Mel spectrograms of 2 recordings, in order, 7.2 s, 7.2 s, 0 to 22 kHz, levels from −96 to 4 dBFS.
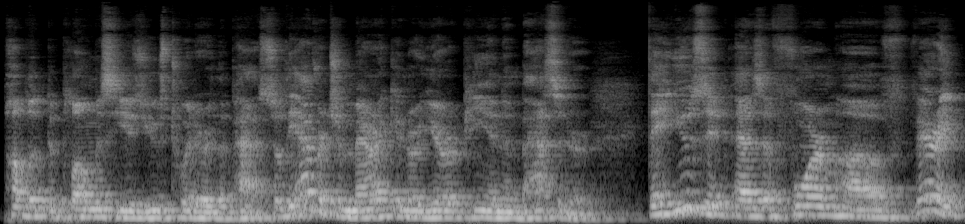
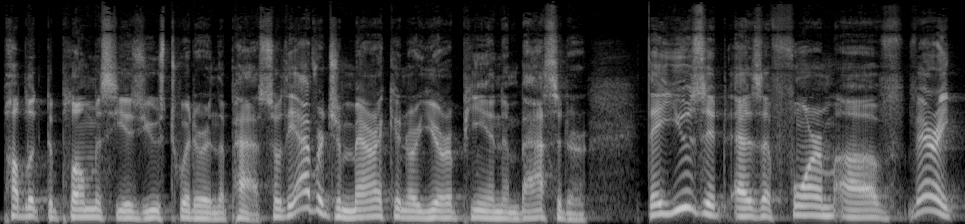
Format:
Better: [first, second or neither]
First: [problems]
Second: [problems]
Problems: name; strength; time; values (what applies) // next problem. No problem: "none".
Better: second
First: room echo; slight; dies away in 0.5 s // off-mic speech; far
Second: none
